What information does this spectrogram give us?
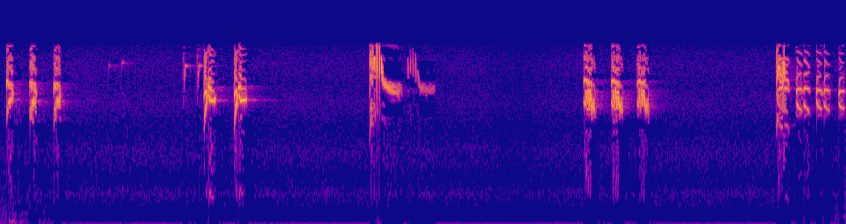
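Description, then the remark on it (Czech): Ring ouzel song: short bursts of two to four clear, fluting notes repeated at intervals, with a longer slurred phrase in between, sung alone against a quiet background. “Jde o zpěv kosa horského, kterému se také říká kolhřivec.”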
